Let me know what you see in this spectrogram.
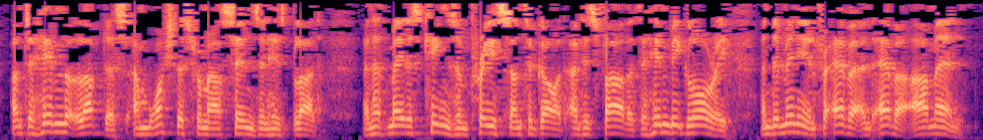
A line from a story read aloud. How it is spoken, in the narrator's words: She cried out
